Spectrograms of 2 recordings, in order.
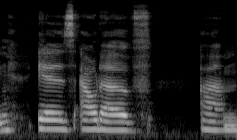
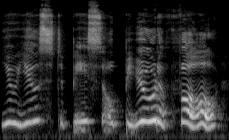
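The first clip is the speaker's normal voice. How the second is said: high, slow tearful wail; mock crying, drawn out and high; hammed-up weepy lament; imitated tearful mother; 8 semitones higher, 3 dB louder, slower than usual. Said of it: "my mother ... bursts into tears".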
